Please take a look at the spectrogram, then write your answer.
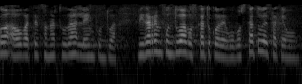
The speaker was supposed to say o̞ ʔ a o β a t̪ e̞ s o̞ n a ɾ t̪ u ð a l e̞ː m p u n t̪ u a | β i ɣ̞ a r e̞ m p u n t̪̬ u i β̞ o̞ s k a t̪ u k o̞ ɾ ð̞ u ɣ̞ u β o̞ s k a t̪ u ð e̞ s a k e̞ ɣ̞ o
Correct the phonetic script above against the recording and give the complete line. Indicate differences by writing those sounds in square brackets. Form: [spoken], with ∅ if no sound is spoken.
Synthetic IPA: o̞ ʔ a o β a t̪ e̞ s o̞ n a ɾ t̪ u ð a l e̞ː m p u n t̪ u a | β i ɣ̞ a r e̞ m p u n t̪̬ u [a] β̞ o̞ s k a t̪ u k o̞ [∅] ð̞ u ɣ̞ u β o̞ s k a t̪ u ð e̞ s a k e̞ ɣ̞ [u]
